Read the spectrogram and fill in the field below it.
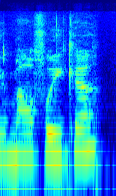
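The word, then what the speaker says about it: Mavuika: It's I believe the actual like the accurate pronunciation for it is Malwika, but in the English D, they say Maua, which is also one of those pronunciations where it's caused a lot of discourse.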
